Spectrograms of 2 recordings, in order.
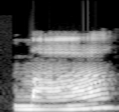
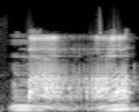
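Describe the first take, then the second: First: The pitch rises upward. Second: The pitch stays very low. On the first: "second tone, like upcoming tone" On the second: "Third tone, lowest"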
